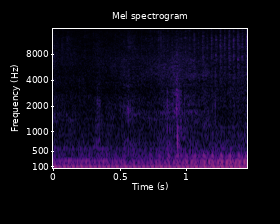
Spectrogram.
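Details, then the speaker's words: Mazda MX-5 with 56,000 miles idling after a cold start, listened to at the rear exhaust with a hand placed over the tailpipe. Steady low idle pulse with a faint puffing hiss on each beat; the exhaust is blowing, indicating a leak. "See how it's blowing a bit if I just, yeah. You can hear it, put my hand over it. Yes, that's blowing."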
